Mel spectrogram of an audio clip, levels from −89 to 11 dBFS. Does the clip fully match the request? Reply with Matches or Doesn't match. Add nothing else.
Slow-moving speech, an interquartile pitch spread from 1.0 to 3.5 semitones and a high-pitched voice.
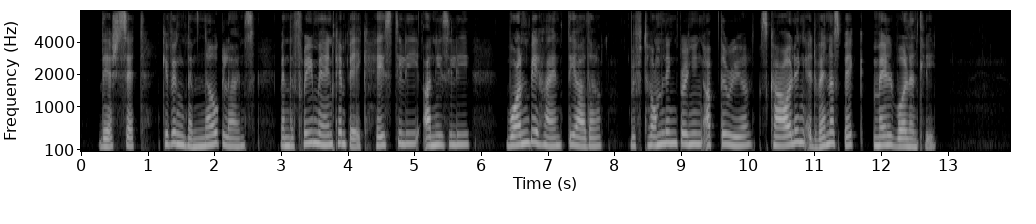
Matches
